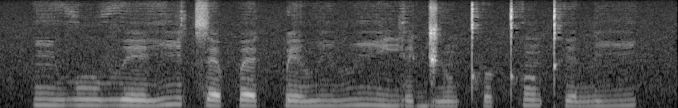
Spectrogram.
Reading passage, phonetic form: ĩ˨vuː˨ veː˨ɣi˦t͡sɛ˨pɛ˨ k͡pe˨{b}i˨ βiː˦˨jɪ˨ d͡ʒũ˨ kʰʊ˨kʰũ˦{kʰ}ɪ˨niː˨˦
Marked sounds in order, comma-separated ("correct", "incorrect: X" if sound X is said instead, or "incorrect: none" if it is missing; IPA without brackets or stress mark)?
incorrect: β, correct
